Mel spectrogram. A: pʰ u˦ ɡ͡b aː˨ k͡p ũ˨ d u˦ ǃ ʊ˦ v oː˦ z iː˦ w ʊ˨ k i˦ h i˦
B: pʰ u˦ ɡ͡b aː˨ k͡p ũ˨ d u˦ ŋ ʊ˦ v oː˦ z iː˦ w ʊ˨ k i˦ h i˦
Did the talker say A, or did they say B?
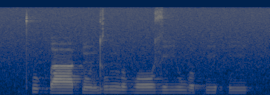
B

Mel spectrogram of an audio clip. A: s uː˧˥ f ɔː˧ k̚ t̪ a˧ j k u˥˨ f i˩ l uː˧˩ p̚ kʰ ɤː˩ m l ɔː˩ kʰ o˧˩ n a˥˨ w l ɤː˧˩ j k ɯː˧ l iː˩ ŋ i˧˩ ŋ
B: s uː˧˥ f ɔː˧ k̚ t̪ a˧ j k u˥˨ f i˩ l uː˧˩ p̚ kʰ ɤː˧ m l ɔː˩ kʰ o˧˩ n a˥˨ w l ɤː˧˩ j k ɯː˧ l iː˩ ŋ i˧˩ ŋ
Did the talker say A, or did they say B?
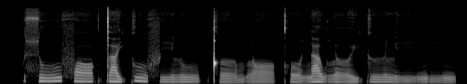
A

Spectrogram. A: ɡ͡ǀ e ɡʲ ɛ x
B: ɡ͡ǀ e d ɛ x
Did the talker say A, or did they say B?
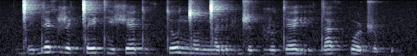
B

